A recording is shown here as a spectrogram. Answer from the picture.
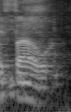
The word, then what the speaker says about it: pho: I don't know how to make pho or any of that stuff. Oh, I said it wrong. I'm sorry. I thought I was. – no, you said it, no.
